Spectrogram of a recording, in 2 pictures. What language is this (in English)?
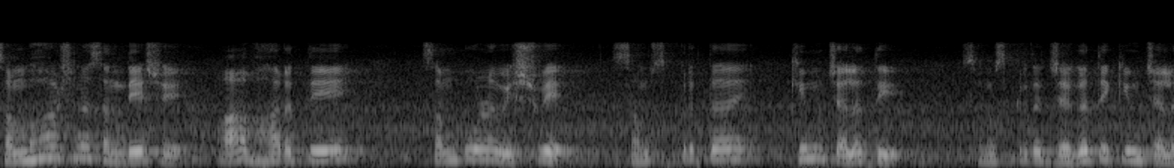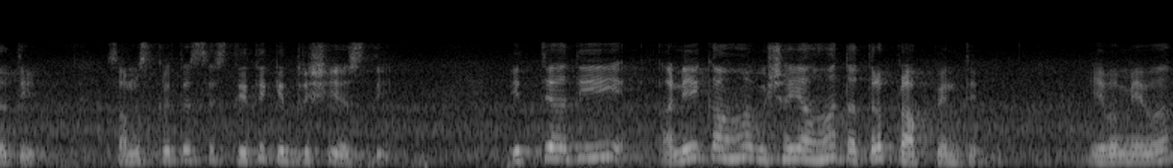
Sanskrit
